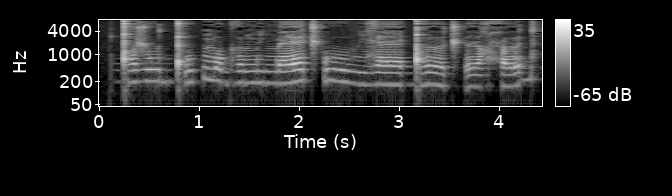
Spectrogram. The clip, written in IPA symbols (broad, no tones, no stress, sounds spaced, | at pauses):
ɡ͡ǃ ɔ ʒ uː d ǃʼ u k ŋ͡m o ɡʱ ɵ ŋ͡m i ŋ͡m ɛː t͡ʃʼ uː β i ɣ ɛː ɡ͡ǃ ɵː t͡ʃʼ ɘː ʁ ħ ɵ d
